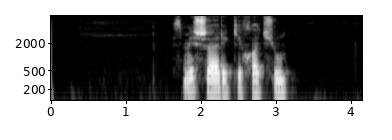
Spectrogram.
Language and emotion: Russian, neutral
